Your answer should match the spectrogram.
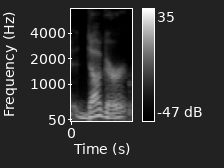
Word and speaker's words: Duggar: The Josh Duggar, rhymes with hugger, trial is getting ready to begin.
